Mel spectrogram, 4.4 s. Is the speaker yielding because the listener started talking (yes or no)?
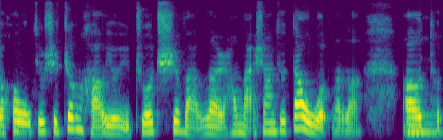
no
